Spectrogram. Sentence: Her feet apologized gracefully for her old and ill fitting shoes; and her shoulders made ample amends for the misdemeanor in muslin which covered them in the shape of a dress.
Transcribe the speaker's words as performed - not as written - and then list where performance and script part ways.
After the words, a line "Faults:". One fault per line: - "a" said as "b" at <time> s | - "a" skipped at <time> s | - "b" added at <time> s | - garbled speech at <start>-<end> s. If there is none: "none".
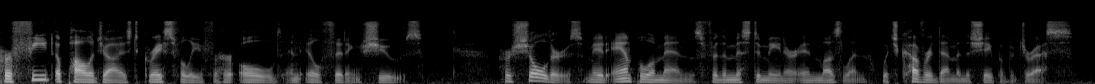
Her feet apologized gracefully for her old and ill fitting shoes; her shoulders made ample amends for the misdemeanor in muslin which covered them in the shape of a dress.
Faults:
- "and" skipped at 4.2 s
